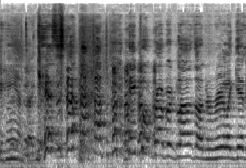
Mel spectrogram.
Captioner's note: ladies laugh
